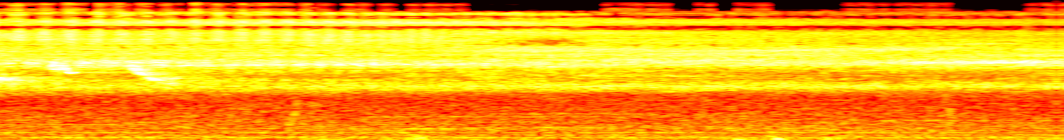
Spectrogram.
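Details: Shrill, unbroken cicada drone with quick pulsing fills dry-season dipterocarp forest; two brief sliding bird chirps sound near the start.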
